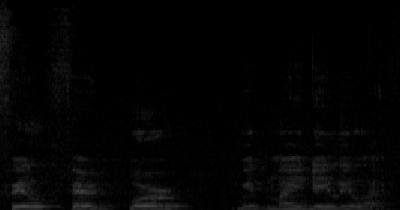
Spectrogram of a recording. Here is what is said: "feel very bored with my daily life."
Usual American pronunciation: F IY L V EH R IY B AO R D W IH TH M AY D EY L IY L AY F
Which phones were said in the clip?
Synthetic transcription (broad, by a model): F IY L F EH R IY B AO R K W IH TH M AY D EY L IY L AY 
